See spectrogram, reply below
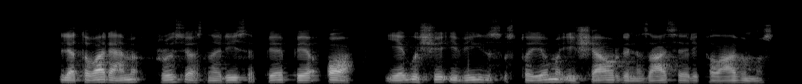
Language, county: Lithuanian, Klaipėda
